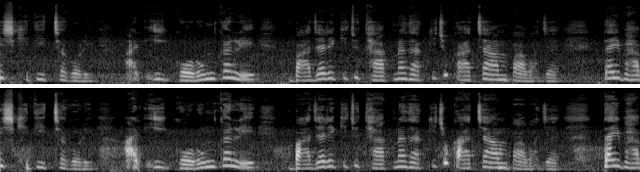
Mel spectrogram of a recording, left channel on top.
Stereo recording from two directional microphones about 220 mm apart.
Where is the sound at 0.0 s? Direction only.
25° right (ahead or behind).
